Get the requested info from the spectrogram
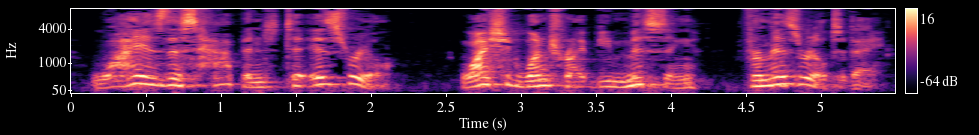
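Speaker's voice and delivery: high questioning plea, lightly acted; crying out. A narrator's reading. Israel asking God why, high mild lament. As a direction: lift the pitch into a read-out lament. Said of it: "they cried".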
